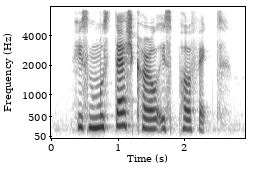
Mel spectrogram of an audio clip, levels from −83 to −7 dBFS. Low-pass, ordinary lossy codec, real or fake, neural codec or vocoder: 7.2 kHz; none; real; none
